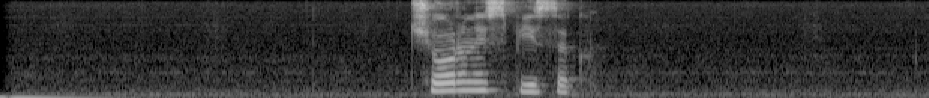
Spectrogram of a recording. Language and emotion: Russian, neutral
